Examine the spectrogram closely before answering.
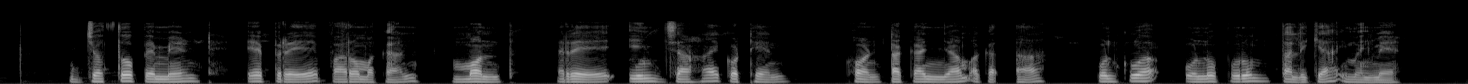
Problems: none marked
